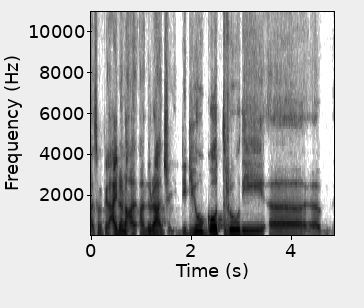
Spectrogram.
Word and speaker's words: Anuraj: You spell it with a J. But how is it pronounced? Oh, Anuraj, not Anurag. Oh, okay.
